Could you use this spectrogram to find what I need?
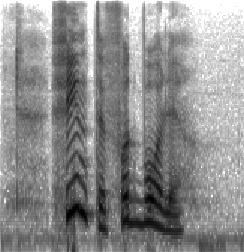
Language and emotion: Russian, positive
